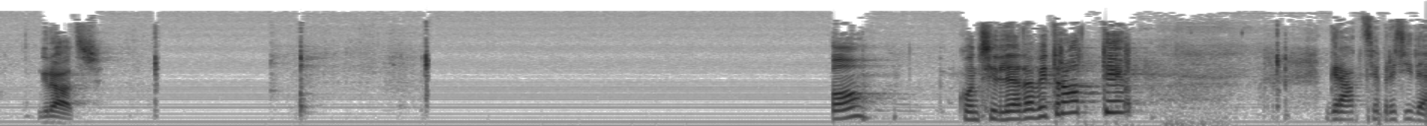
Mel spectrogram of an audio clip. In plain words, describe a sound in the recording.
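A man speaks through a microphone in an echoing hall, with pauses.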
